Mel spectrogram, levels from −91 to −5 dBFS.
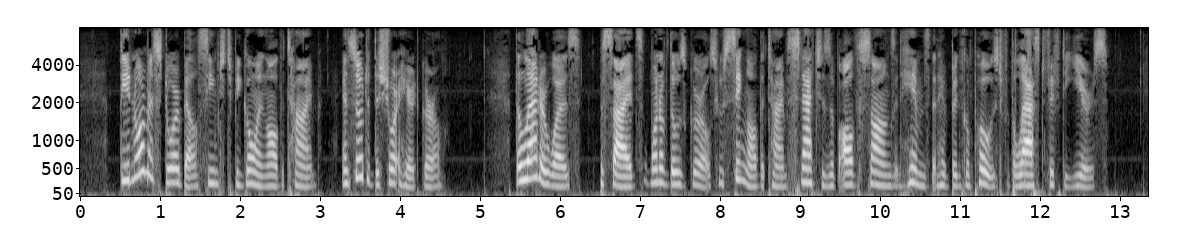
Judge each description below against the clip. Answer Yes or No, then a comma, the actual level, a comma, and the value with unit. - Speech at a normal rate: No, fast, 210 wpm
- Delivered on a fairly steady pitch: No, average, 4.9 semitones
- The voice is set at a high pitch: Yes, high, 205 Hz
